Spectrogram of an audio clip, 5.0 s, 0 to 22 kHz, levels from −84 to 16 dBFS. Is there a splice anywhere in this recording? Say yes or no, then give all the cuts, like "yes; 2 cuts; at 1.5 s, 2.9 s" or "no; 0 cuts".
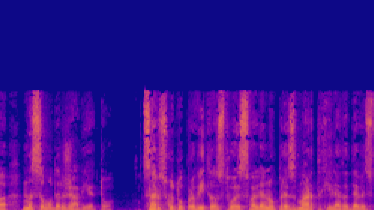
no; 0 cuts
